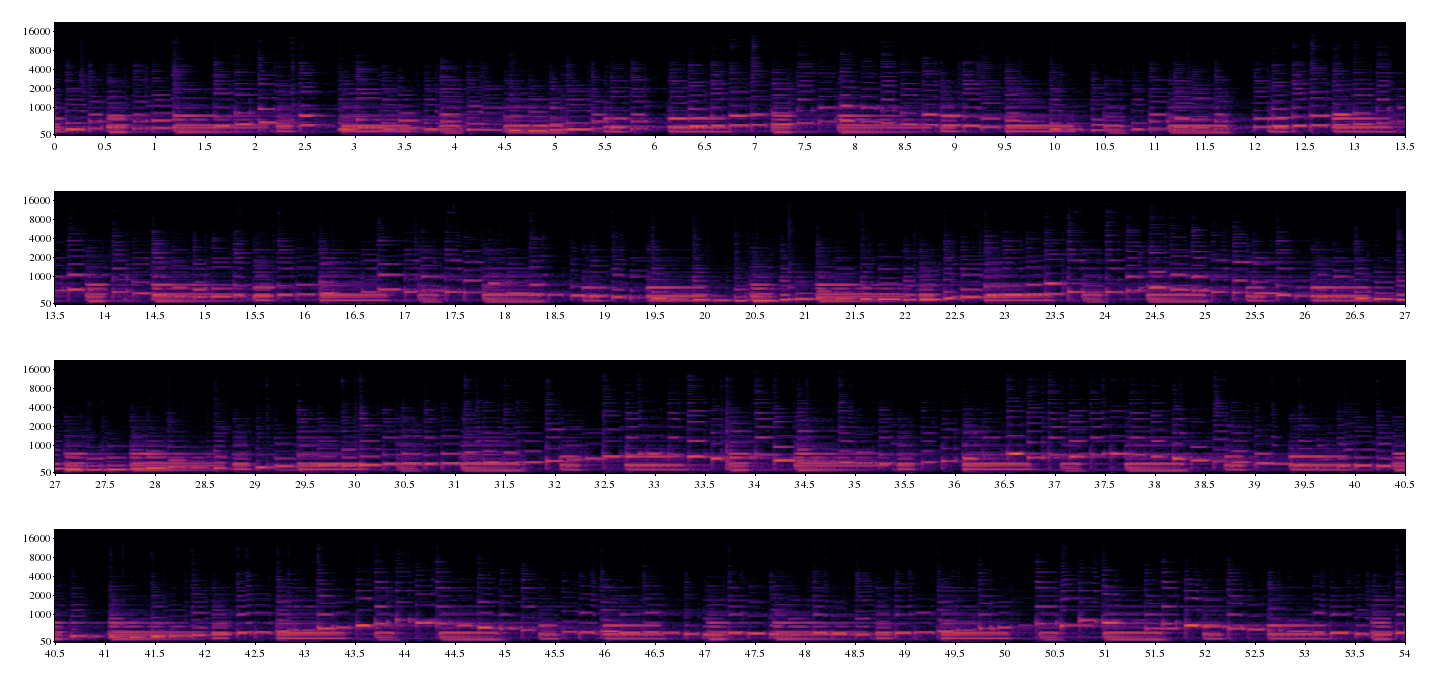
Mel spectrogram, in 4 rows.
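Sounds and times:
electric jazz guitar single-note line: 0.0s - 54.0s.

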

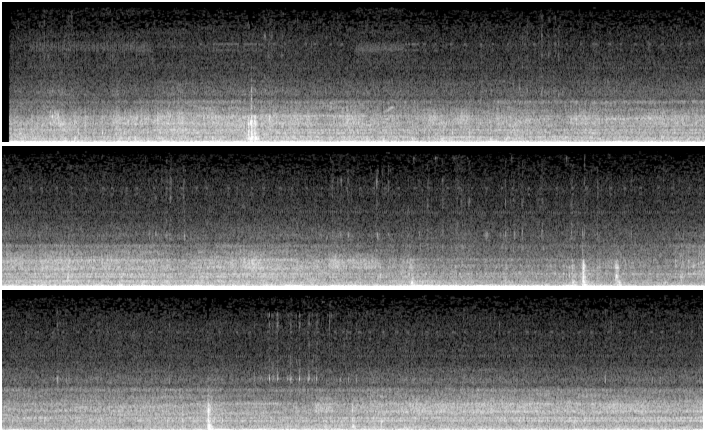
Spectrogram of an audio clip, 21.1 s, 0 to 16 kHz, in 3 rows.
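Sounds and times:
dirt bike engine running: 0.1s - 21.0s.

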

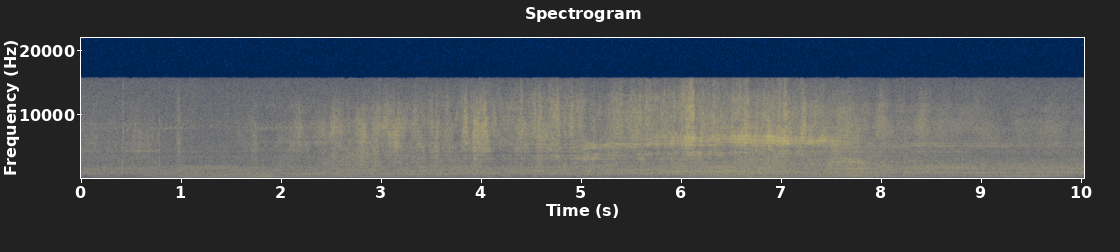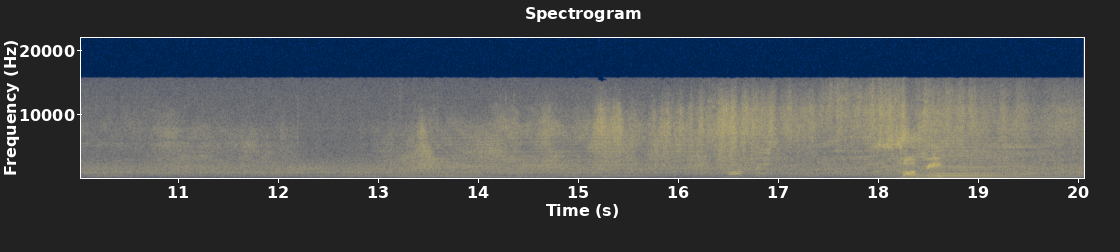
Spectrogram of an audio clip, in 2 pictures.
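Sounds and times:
model plane motor and propeller: 0.0s - 20.0s.

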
